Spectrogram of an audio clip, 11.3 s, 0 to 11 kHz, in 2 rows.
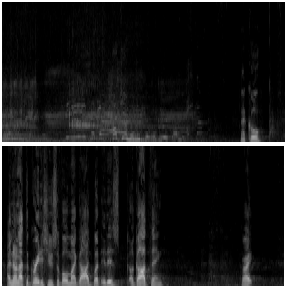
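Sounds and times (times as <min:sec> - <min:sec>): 
flock of sheep bleating as they follow shepherd: 0:00.0 - 0:04.1
speech: 0:02.9 - 0:03.9, 0:04.8 - 0:09.0, 0:10.4 - 0:10.8.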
